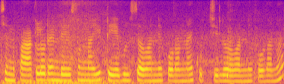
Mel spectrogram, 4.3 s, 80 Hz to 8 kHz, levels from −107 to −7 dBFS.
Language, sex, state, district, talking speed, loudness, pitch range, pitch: Telugu, female, Andhra Pradesh, Manyam, 125 wpm, -16 LUFS, 200-220 Hz, 210 Hz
